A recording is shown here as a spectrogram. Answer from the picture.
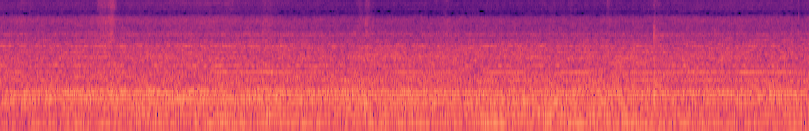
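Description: Steady hum and whir of the cooling fans and air conditioning serving the radio and power equipment in a cell site equipment shelter, with a few faint clicks.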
